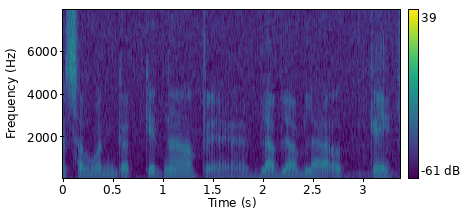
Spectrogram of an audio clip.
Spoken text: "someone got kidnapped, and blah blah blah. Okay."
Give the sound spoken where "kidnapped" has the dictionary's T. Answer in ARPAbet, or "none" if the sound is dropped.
none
